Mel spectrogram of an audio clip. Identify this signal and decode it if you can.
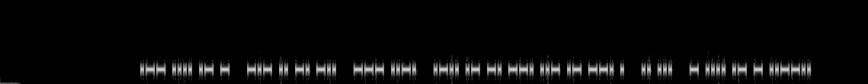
Morse code, heard as a keyed tone, about 41 wpm, 700 Hz. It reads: WHAT KIND OF LANGUAGE IS THAT?
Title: Sentences from Top 1000 Words - Review Part 3 - 45wpm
